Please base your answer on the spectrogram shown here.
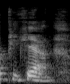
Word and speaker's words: pecan: Do you say pecan or pecan? Pie. Both are correct.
